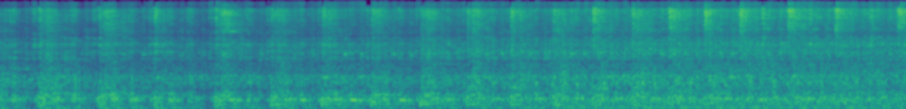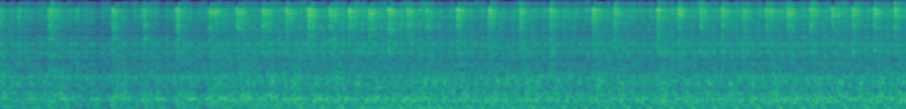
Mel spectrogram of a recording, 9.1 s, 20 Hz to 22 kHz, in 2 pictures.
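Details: Troy-Bilt Storm 2410 snowblower found scrapped, carburetor rebuilt and crankcase refilled with oil: loud uneven firing that stumbles and surges at fast idle, spitting oil and smoking. Owner suspects fuel in the crankcase washed the rings.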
